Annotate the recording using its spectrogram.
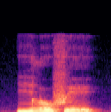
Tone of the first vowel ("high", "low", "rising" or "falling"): high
